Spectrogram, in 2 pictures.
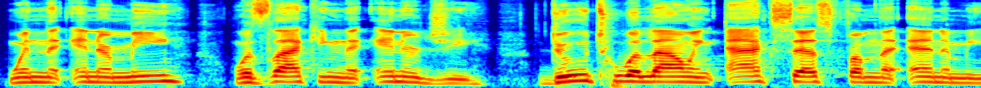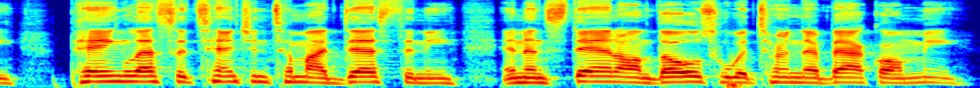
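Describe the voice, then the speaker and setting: A man's voice: on the high side, moderate pace, hardly any pauses, a bit bright, smooth. A man in his thirties delivering a rhythmic, rhyming spoken word poem. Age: 30s. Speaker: youth and family engagement manager.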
